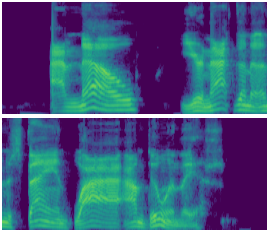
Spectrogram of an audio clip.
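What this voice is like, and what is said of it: Southern US accent. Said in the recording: “Why does she have a southern accent?”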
